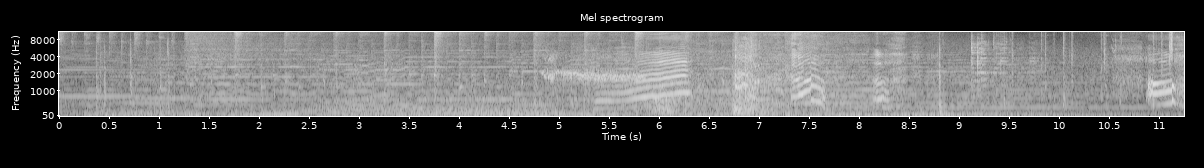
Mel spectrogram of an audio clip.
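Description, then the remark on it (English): A car engine runs steadily in a parking lot, then tires squeal in a rising skid that ends in a sudden loud crash as the car runs into another car, followed by lingering rattles and a final short bang. “Drive your car into them. I don't care. What? Run into them!”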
